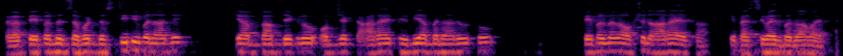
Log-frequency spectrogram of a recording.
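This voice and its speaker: Male grammar teacher with a Pakistani accent, even-pitched and warm-toned, patient step-by-step explainer. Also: a little fast, slight background noise, poor audio. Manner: explains step by step, repeats examples. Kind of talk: classroom-style grammar lecture.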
